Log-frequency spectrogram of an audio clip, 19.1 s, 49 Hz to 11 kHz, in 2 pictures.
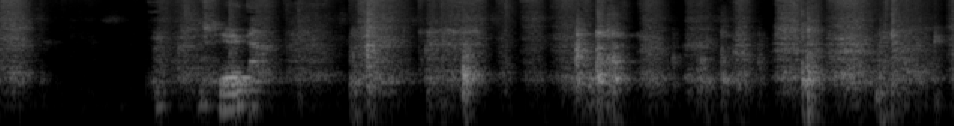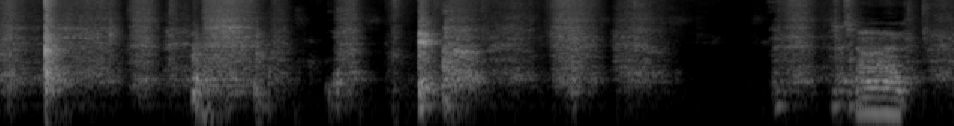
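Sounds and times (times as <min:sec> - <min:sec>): man breathing hard: 0:01.5 - 0:16.4, 0:17.1 - 0:17.9, 0:18.6 - 0:19.0.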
